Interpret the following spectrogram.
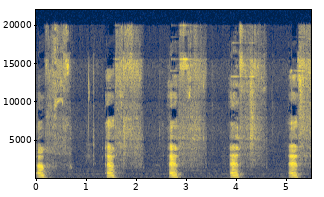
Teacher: جب آپ ایف بولیں گے تو اچھی خاصی جو ہمس ہے اس کا وہ واضح ہوگا، ہوا نکلتی بھی فیل ہوگی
